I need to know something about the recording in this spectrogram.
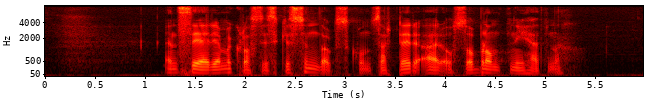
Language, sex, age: Norwegian, male, 18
